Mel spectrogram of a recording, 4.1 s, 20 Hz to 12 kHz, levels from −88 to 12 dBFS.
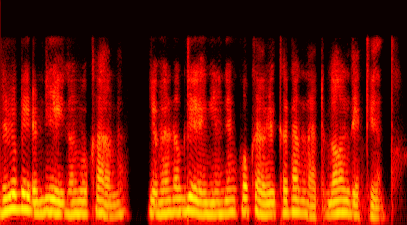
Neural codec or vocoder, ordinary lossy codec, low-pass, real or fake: codec, 16 kHz, 1 kbps, FreqCodec, smaller model; none; 7.2 kHz; fake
